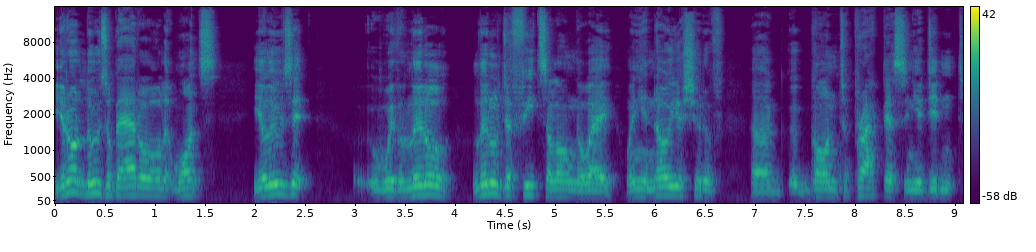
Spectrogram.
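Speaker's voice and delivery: put-on loud, high Irish accent, press-conference delivery. Retelling a fighter's press-conference quote, the speaker does a Conor McGregor impression. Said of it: "I'm going to do my best Conor McGregor impression here".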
